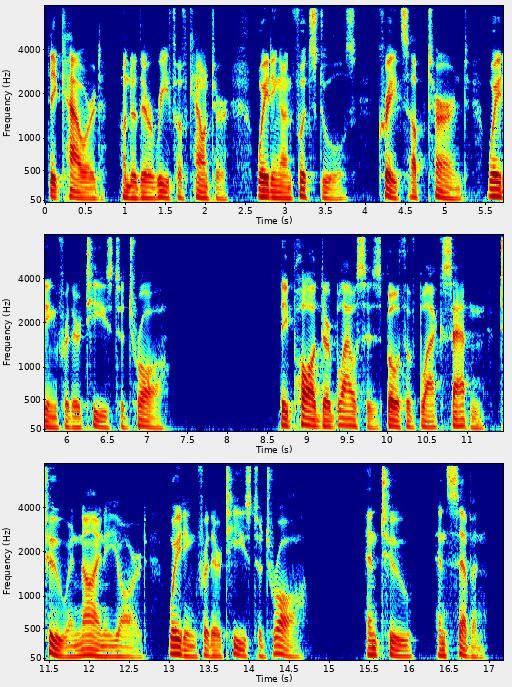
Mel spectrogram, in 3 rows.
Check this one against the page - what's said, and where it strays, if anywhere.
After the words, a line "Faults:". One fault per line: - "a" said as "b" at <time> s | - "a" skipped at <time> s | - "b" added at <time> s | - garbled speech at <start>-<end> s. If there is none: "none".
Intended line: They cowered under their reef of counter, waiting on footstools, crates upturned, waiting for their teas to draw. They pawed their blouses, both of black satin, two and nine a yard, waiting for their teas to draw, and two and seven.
They cowered under their reef of counter, waiting on footstools, crates upturned, waiting for their teas to draw. They pawed their blouses, both of black satin, two and nine a yard, waiting for their teas to draw, and two and seven.
Faults:
none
